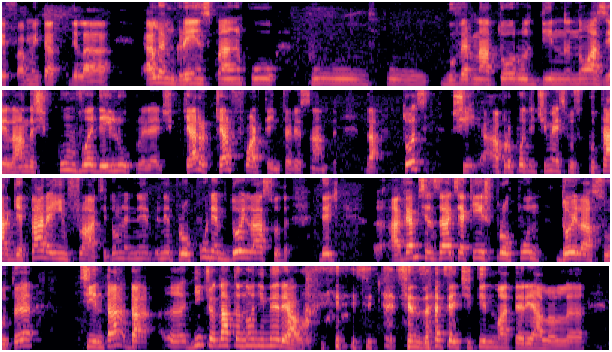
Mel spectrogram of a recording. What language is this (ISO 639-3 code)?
ron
